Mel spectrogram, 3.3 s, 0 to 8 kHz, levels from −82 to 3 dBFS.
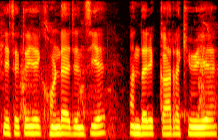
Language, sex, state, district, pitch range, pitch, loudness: Hindi, female, Madhya Pradesh, Katni, 140-150 Hz, 145 Hz, -16 LUFS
